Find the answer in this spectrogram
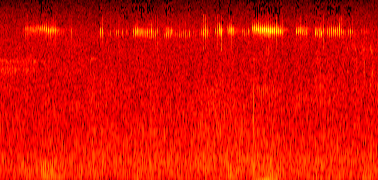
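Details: A broad-tailed hummingbird recorded at Great Sand Dunes in Colorado gives a run of shrill, high-pitched buzzy trills, with one longer, louder burst near the middle and shorter pulses around it in a still setting.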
